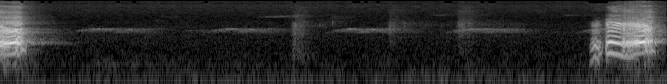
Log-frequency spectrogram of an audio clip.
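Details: Lure call of a female junglefowl, meant to make wild males crow: two loud, rough squawks at the start and end, separated by near silence with faint high whistles.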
